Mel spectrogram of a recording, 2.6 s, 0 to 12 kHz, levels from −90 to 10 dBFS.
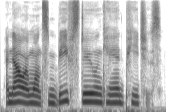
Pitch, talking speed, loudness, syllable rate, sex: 200 Hz, 235 wpm, -17 LUFS, 5.2 syllables/s, female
